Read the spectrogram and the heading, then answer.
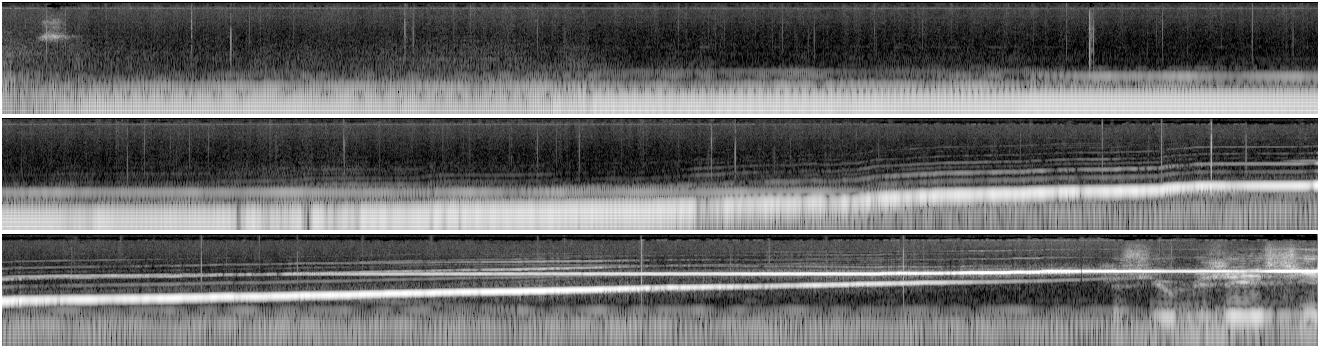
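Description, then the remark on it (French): A steady, loud tone, its frequency progressively raised on a frequency meter, sweeps smoothly upward in pitch from a deep low hum to a high whistle over about twenty seconds, with faint harmonics rising alongside it. “Je vais augmenter progressivement cette fréquence et nous allons progressivement entendre quelque chose.”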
